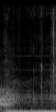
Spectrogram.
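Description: A dog gives a brief, close bark, loud and full-bodied, lasting only about a second.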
